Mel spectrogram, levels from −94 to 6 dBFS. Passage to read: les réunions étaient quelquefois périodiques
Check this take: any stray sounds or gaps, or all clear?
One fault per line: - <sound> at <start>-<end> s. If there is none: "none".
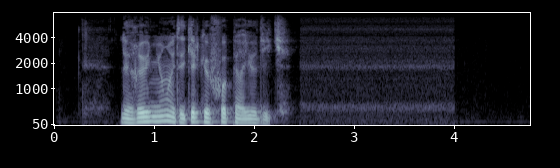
none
